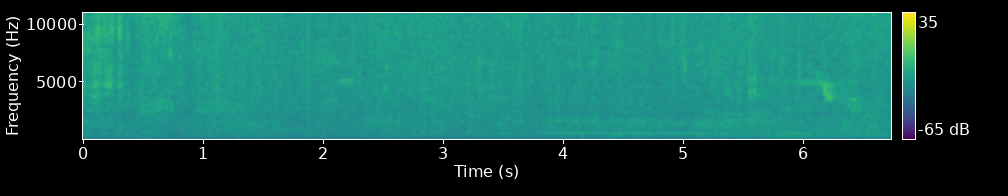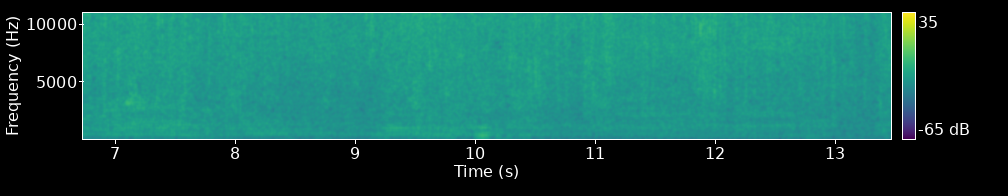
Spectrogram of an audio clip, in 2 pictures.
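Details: Dense droning buzz of honey bees, recorded 6/5/13 after a new dark queen arrived; the wing hum holds several stacked tones and stays even throughout.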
